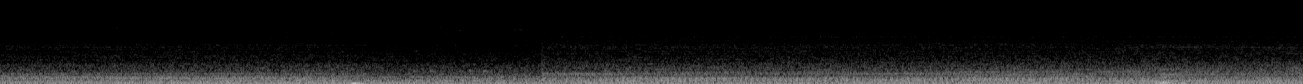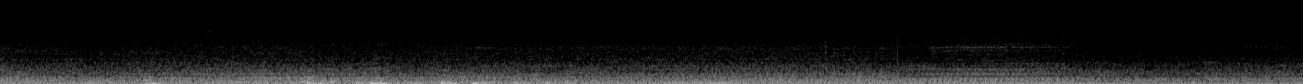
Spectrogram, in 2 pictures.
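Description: A van drives along a wet road, heard from inside the cab.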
